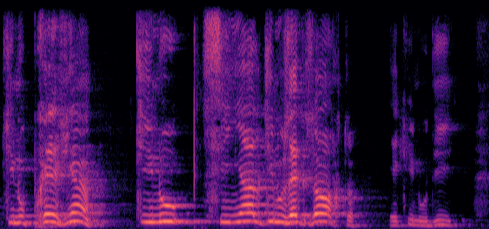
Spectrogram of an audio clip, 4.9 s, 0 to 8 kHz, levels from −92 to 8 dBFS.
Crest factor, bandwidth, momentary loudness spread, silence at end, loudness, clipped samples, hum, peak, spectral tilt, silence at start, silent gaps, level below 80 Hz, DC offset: 20 dB; 8 kHz; 21 LU; 0.4 s; -24 LUFS; under 0.1%; none; -6 dBFS; -4 dB/octave; 0.05 s; none; -70 dBFS; under 0.1%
